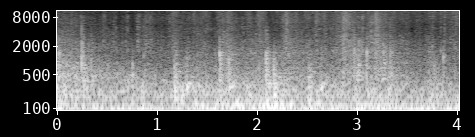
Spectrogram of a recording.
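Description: Light footsteps patter across a hard floor.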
